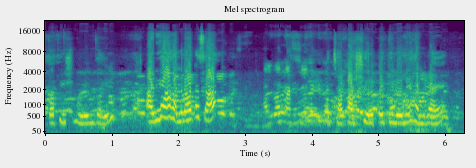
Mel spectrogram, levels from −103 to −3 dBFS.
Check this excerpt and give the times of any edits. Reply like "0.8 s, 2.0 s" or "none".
none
